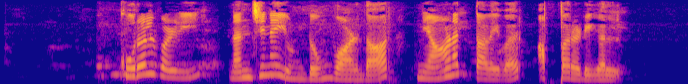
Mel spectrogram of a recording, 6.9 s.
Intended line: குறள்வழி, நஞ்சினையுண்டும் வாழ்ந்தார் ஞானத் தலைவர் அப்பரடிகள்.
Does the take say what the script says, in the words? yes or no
yes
